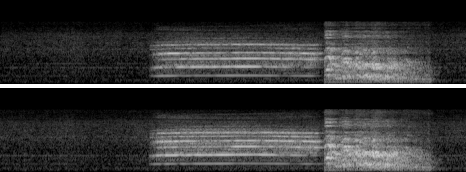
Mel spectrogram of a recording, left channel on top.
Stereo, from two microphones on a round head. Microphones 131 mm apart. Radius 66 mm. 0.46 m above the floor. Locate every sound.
1.5 s a scream: 40° right (ahead or behind), 9.5 m
3.2 s laughter: centre (ahead or behind), 1.3 m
